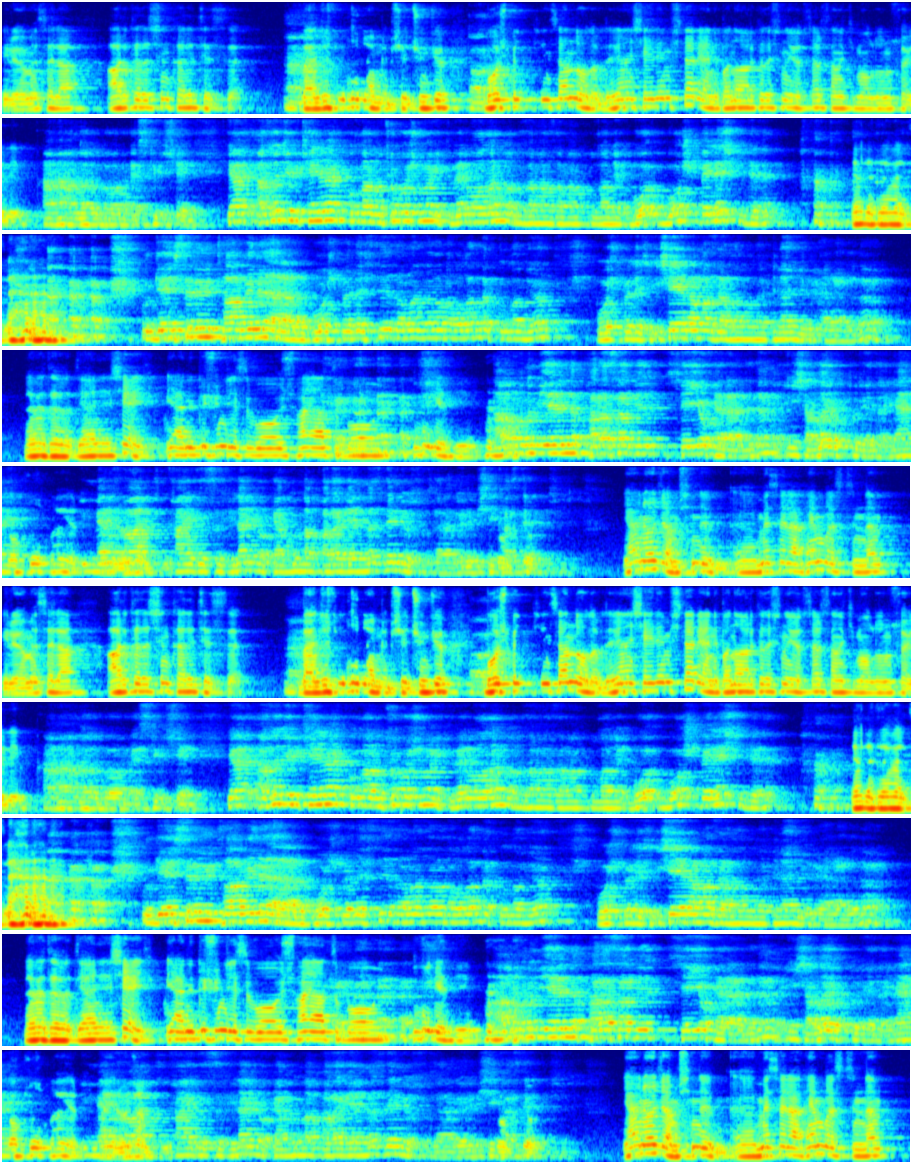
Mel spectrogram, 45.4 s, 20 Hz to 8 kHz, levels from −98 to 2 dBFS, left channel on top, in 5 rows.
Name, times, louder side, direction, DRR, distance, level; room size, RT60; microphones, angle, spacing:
voice 1, 0.0-2.4 3.0-9.4 17.6-18.8 27.5-31.1 31.4-32.4 36.4-38.1 41.3-41.7 42.6-45.2, right 3 dB, 35° right, 0.3 m, -25 dB
voice 2, 2.8-3.2 4.7-4.9 9.5-16.8 17.2-17.7 18.4-27.0 30.5-31.6 32.2-36.5 37.1-42.0, equal, 70° left, 2.7 m, -35 dB
13.0 x 7.4 x 2.6 m
head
